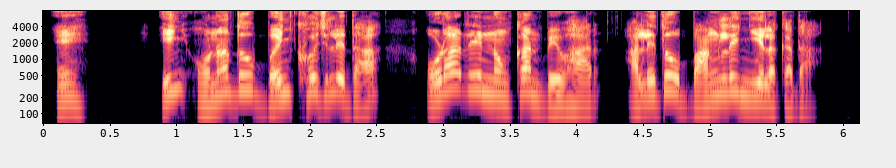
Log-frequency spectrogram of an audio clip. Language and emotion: Santali, surprised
